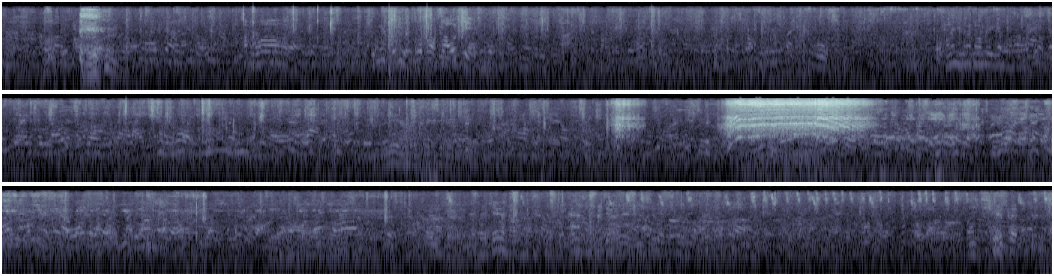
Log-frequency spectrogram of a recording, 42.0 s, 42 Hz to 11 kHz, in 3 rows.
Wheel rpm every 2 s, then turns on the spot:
0, 0, 0, 0, 0, 0, 0, 0, 0, 0, 0, 50, 70, 0, 10, 0, 0, 0, 0, 0, 0.
none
